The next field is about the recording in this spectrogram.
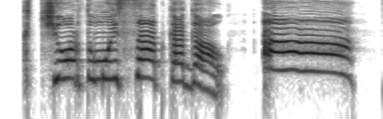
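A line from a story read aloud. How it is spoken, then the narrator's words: Pained scream. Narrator (Russian): закричала она сквозь кожу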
